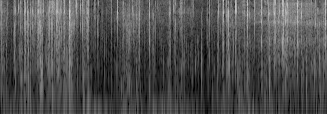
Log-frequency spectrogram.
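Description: A thin sheet of clear plastic film laid over a microphone is scrunched and rubbed by fingers. It makes a dense, continuous crinkling and crackling with sharp little snaps, and louder bursts come through near the start.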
